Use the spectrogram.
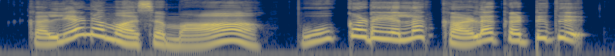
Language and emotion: Tamil, happy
